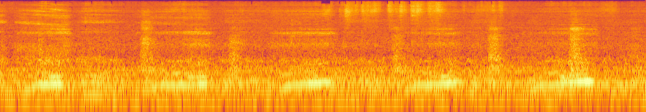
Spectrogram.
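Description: Low, rumbling snorts with each breath, fairly quick and somewhat uneven, over steady room noise; a dog snoring.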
